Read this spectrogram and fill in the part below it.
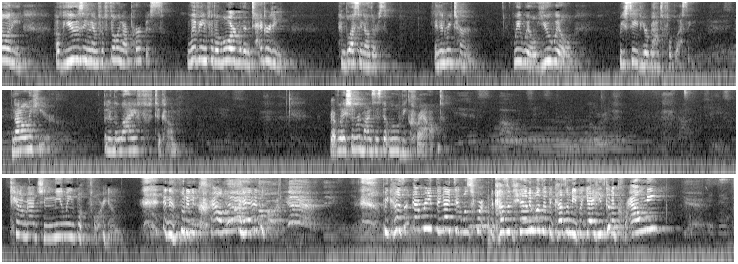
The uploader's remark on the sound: Sermon preached at The Salvation Army Augusta Kroc on November 26, 2023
